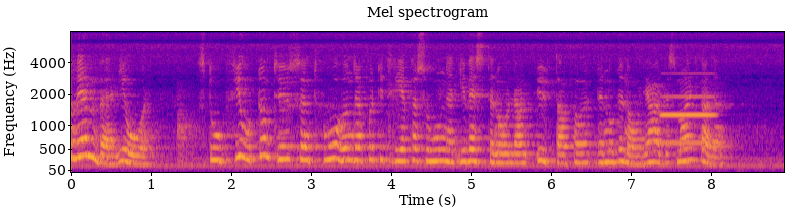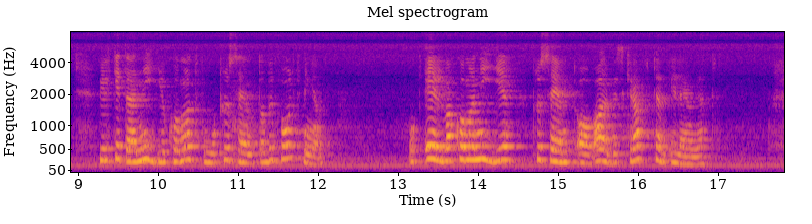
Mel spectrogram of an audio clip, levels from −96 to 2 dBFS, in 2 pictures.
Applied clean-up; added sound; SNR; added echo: none; Wind instrument, woodwind instrument; 4 dB; reverberation time 0.5 s.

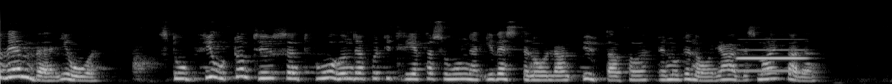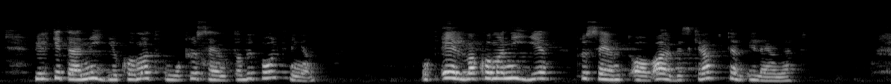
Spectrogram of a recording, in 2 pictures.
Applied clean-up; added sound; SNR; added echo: classical method WPE with log-MMSE.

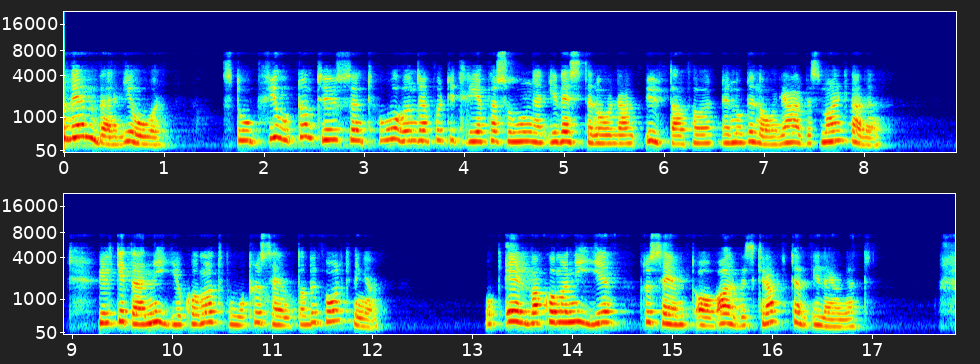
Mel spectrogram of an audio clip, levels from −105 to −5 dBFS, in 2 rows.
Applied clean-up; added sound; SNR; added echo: neural mask model DeepFilterNet 3.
